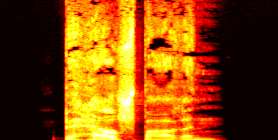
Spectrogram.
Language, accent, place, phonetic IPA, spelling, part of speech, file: German, Germany, Berlin, [bəˈhɛʁʃbaːʁən], beherrschbaren, adjective, De-beherrschbaren.ogg
- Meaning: inflection of beherrschbar: 1. strong genitive masculine/neuter singular 2. weak/mixed genitive/dative all-gender singular 3. strong/weak/mixed accusative masculine singular 4. strong dative plural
